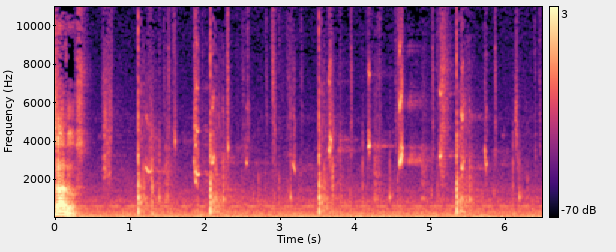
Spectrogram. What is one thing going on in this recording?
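A tennis ball is struck by rackets again and again.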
